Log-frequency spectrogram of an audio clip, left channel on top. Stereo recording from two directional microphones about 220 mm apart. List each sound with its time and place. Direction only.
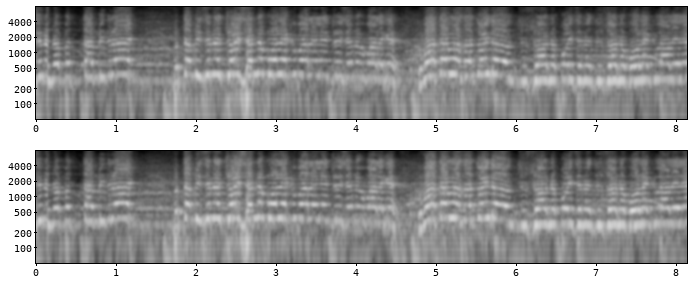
0.2 s speech: centre (ahead or behind)
1.7 s a man's voice: 30° right (ahead or behind)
